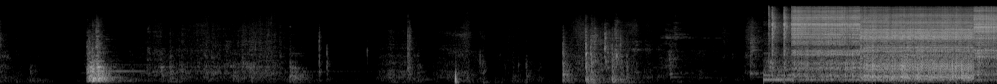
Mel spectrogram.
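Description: Quiet knocks and rubbing as a fuel cell is lifted out of its steel mounting cage. About seven and a half seconds in, a MIG welder's arc starts and runs on with a steady loud crackle and hum, welding the cage crossbars to the car's frame rails.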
